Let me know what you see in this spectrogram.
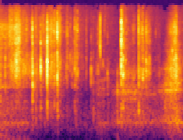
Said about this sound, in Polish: Niektórzy właśnie lubią ten taki szelest yy, banknotów. No to, to, to też gdzieś tam ma swój urok.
